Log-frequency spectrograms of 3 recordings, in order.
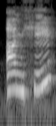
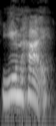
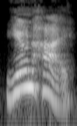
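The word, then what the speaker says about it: Unhei: "Your name is Eun-hee?" he asked her with his eyes open wide. Yoon-hae looked quickly at Mr. Kim, then turned to Joey. She nodded slowly. "Yes, it's pronounced Yoon-hae."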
